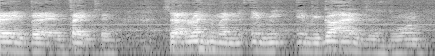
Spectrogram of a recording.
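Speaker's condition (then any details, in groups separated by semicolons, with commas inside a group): MND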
